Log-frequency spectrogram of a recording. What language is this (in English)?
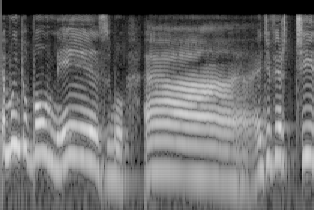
Portuguese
